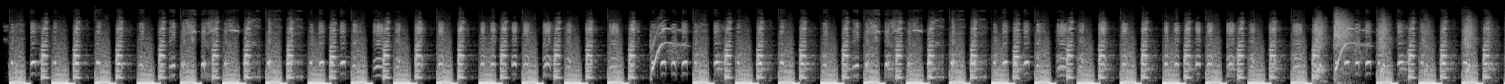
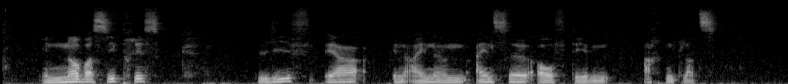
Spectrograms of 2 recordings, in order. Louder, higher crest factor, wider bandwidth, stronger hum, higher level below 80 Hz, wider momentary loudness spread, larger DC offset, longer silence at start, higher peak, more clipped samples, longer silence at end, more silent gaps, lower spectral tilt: first, -13 LUFS vs -24 LUFS; second, 12 dB vs 18 dB; second, 12.5 kHz vs 15.5 kHz; neither; first, -16 dBFS vs -48 dBFS; second, 2 LU vs 13 LU; first, 3% vs under 0.1%; about the same, 0.05 s vs 0.05 s; first, 0 dBFS vs -6 dBFS; neither; second, 0 s vs 0.55 s; neither; second, -4.5 dB/octave vs -7 dB/octave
